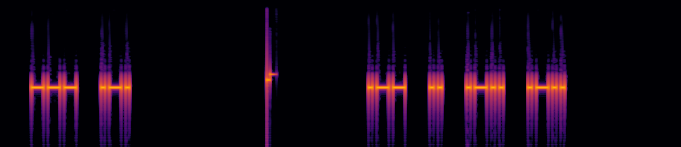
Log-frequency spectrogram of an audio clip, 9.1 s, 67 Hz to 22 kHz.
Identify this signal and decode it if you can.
Morse code, heard as a keyed tone, about 22 wpm, spaced as for 16 wpm, 700 Hz. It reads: OR WILL
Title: 2x Character Spacing - Top 500 Words - 22wpm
